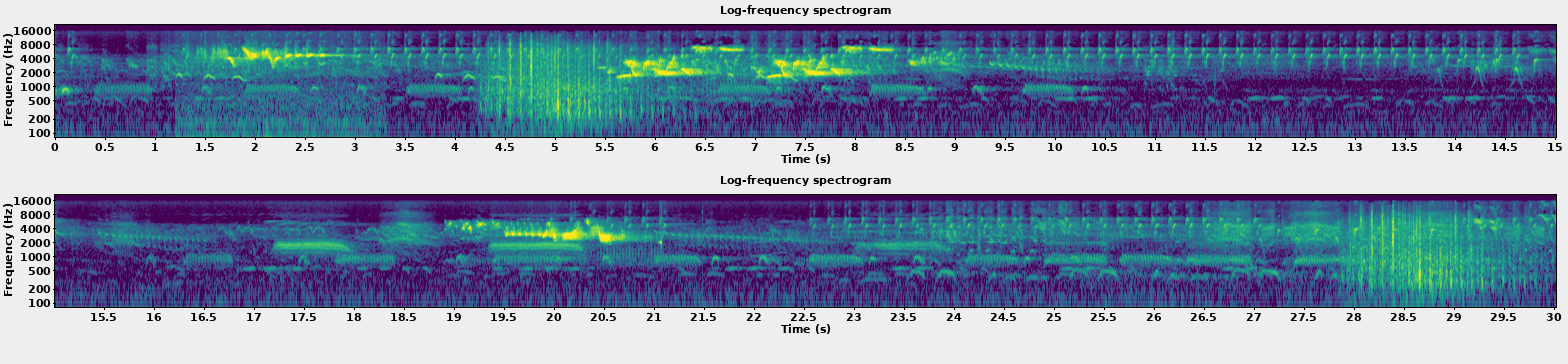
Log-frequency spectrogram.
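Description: Small birds chirping and tweeting in short bursts, with a whoosh of flapping wings about four seconds in and another near the end. In the middle comes a run of quick, even taps, a bird pecking at its food dish.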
